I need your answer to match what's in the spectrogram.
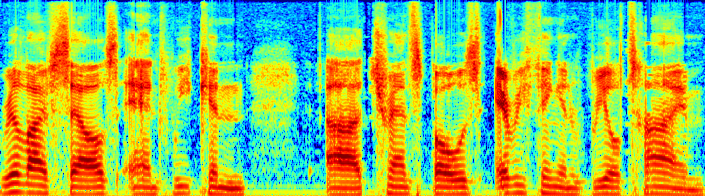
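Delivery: ordinary talk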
